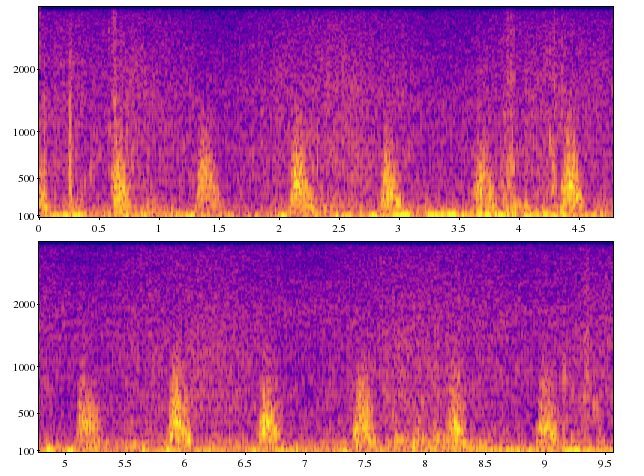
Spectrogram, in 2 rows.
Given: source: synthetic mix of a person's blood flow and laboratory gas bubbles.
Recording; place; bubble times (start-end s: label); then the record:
Doppler ultrasound of blood flow; subclavian vein
0.20-0.47 s: bubbles
0.57-0.81 s: bubbles
2.23-2.37 s: bubbles
3.63-3.72 s: bubbles
3.75-4.40 s: bubbles
7.90-8.38 s: bubbles
8.75-8.79 s: bubbles
8.96-9.04 s: bubbles
9.12-9.48 s: bubbles
From the record:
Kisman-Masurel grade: 221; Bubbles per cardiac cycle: several, 3 to 8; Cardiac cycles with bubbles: 10 to 50%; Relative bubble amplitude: barely perceptible (0.100 to 0.250); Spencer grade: 2 (many but less than half of the cardiac periods contain bubble signals, singularly or in groups); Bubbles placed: anywhere in the cardiac cycle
